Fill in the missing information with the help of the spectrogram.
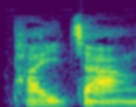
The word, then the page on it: PAI1 ZAANG1: Cantonese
